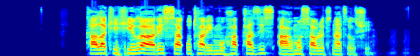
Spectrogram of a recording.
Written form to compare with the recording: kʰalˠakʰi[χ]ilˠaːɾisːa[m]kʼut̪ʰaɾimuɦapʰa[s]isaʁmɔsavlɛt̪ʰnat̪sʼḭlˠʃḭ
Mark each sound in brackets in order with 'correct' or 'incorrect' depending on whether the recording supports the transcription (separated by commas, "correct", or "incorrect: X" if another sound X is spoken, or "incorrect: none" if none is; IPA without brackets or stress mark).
incorrect: h, incorrect: none, incorrect: z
